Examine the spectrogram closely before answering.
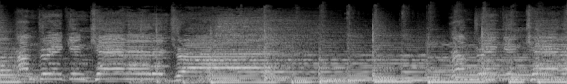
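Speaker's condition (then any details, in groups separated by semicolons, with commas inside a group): No condition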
